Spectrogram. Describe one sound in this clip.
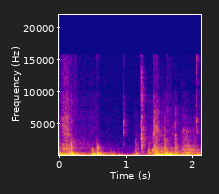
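A lift button clicks as a finger presses it.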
